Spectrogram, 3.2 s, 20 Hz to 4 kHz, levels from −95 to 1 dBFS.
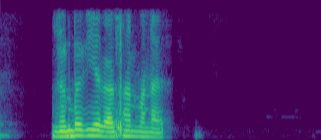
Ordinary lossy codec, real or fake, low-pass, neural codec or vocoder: AAC, 24 kbps; fake; 3.6 kHz; codec, 32 kHz, 1.9 kbps, SNAC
